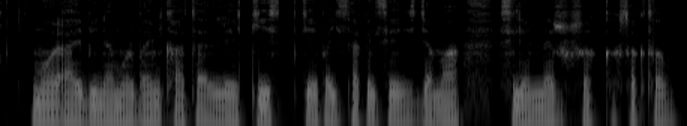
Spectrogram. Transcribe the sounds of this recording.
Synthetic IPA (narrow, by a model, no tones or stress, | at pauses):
moːɾa̰ːebinamuɾbəŋɡkʰaːt̪alekist̪kepɐɪsakəɪsed͡ʒɐma | silẽɳɖəɾsɐkt̪ʰɐ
